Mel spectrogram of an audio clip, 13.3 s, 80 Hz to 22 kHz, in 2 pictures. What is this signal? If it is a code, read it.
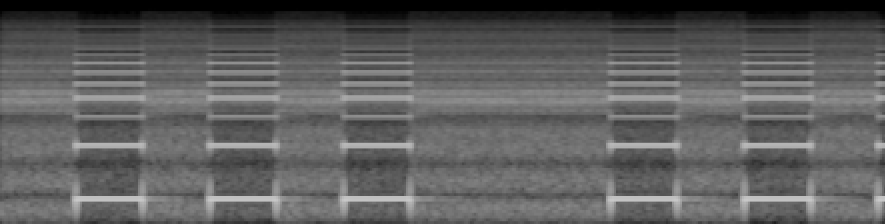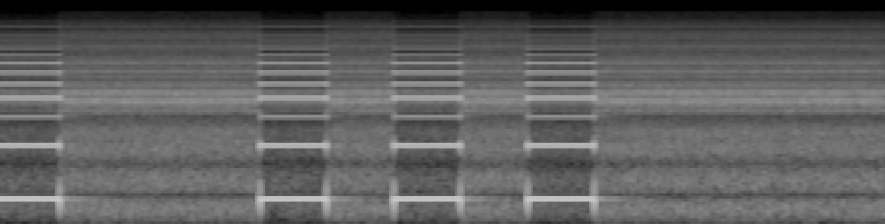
Alarm pattern, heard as an alarm's beeps, played three times, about 540 Hz, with room echo. Temporal three. Smoke or fire, evacuate.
